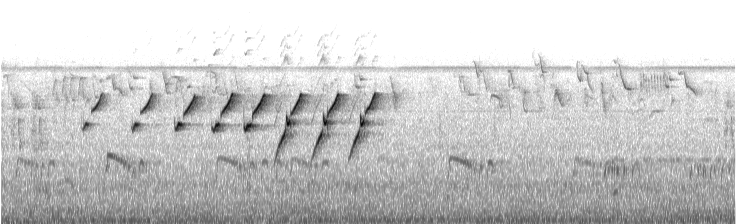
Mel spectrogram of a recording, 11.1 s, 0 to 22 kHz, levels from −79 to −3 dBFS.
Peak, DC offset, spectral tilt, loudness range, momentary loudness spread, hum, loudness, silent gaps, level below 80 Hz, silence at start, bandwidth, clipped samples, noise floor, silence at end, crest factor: -2 dBFS; 0.3%; -2 dB/octave; 23 LU; 25 LU; none; -12 LUFS; none; -38 dBFS; 0 s; 15.5 kHz; under 0.1%; -34 dBFS; 0.05 s; 18 dB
